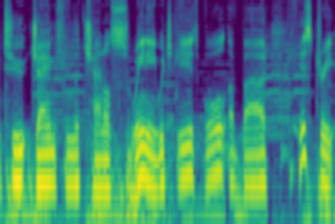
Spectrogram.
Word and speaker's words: Suibhne: Suibhne. Sweeney. Yeah, Sweeney. Sweeney. It's just Sweeney.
